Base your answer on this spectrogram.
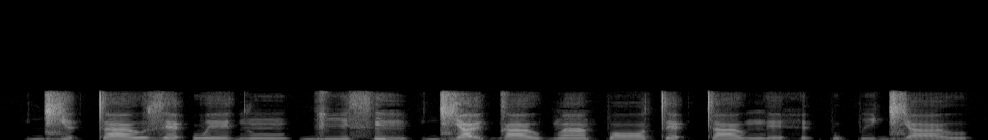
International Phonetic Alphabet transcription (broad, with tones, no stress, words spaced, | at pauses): d͡ʑɪ˦ʔta˦ʊ̯ zɛ˦ʔwe˨dũ˨ | ɡi˦sĩ˦˨ | d͡ʑa̰˦˨ɪ̯ɡa˨ʊ̯bã˦pɔ˦ tɛ˦ʔta˦ʊ̯ ŋe˨hɪ˦ʔpṵ˦˨pi˨ d͡ʑa˨ʊ̯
